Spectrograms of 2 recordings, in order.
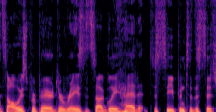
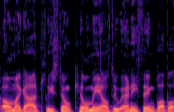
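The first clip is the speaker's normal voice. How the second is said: mock begging, acted pleading. Speaker retelling a captured man's plea in a movie scene; mock begging. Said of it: "he is begging".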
